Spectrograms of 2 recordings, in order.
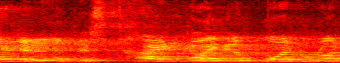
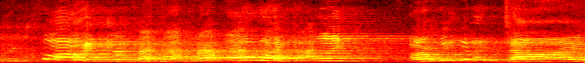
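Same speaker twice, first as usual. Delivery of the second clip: high, loud panicked yelp; hammed-up terror; mock panic; 7 semitones higher, 7 dB louder than usual. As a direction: freak out like the plane is crashing. Panicking mid-flight.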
